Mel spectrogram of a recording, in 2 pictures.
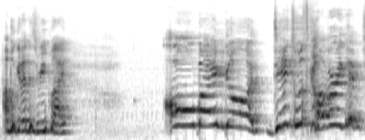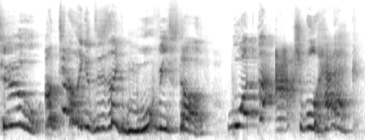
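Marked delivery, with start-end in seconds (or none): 2.5-10.8 high, slow, laughing, teary disbelief; overwhelmed awe. Real, not acted. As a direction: draw it out, near tears of joy. Watching the replay, overwhelmed.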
